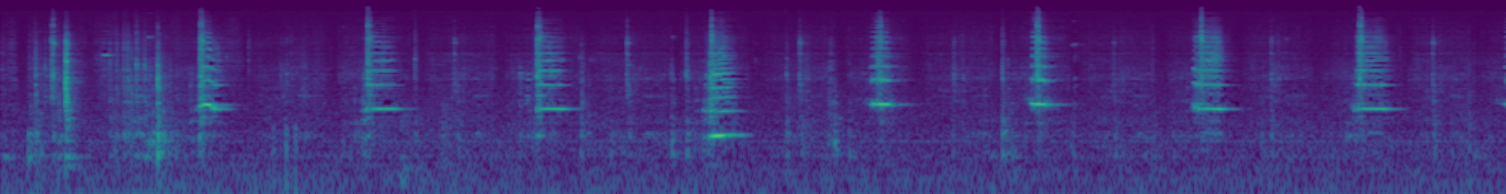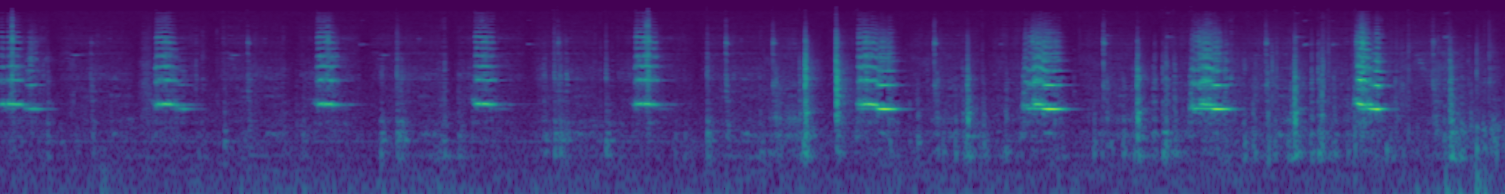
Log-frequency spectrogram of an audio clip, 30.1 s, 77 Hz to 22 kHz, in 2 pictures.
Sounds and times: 0.4s Squeaking a metal handle on a lawnmower 2.4s
3.6s Squeaking a metal handle on a lawnmower 4.1s
5.3s Squeaking a metal handle on a lawnmower 5.8s
8.7s Squeaking a metal handle on a lawnmower 9.1s
10.3s Squeaking a metal handle on a lawnmower 10.8s
11.9s Squeaking a metal handle on a lawnmower 12.4s
13.5s Squeaking a metal handle on a lawnmower 14.1s
15.0s Squeaking a metal handle on a lawnmower 16.0s
16.6s Squeaking a metal handle on a lawnmower 23.0s
23.6s Squeaking a metal handle on a lawnmower 30.0s

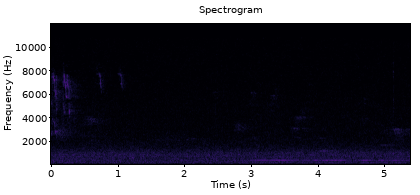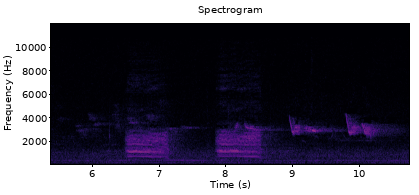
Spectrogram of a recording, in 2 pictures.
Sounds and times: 6.5s carrion crow 8.7s

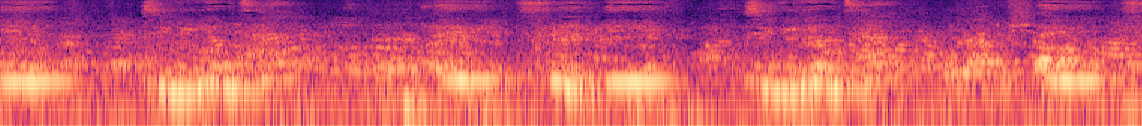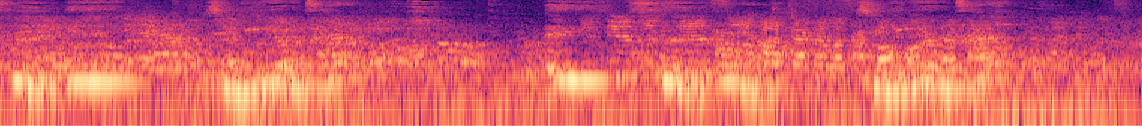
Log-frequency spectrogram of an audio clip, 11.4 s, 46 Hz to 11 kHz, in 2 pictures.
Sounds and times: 0.0s electronic announcement system 1.5s
0.0s diners talking 11.4s
2.2s electronic announcement system 4.6s
5.2s electronic announcement system 7.6s
8.4s electronic announcement system 10.8s

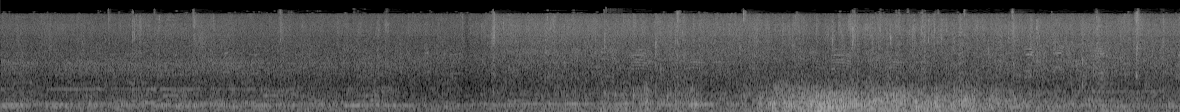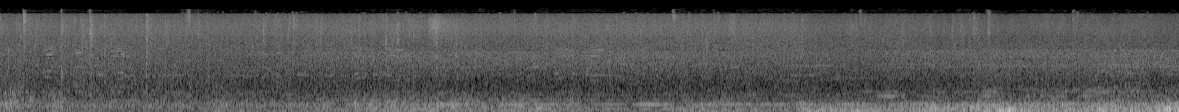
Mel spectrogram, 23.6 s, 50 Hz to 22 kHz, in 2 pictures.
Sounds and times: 0.0s rain 23.5s
0.0s synths 23.5s
0.0s voices 23.5s
4.9s thunder 23.5s

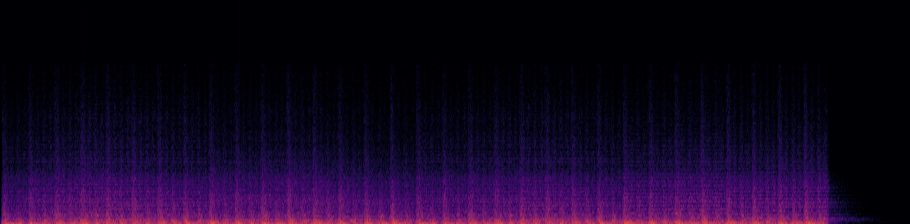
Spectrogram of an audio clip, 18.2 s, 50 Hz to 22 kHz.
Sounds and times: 0.0s basses 16.6s
0.0s cellos 17.0s
0.0s violins 17.0s

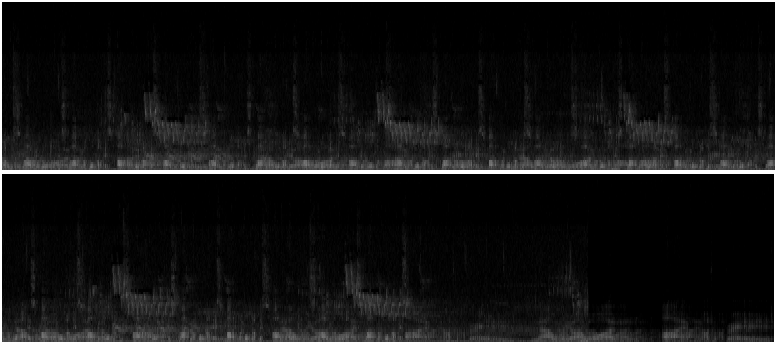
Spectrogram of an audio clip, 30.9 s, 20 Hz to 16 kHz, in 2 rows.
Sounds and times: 0.0s bird sounds 30.5s
0.0s looped and modified vocals 30.9s

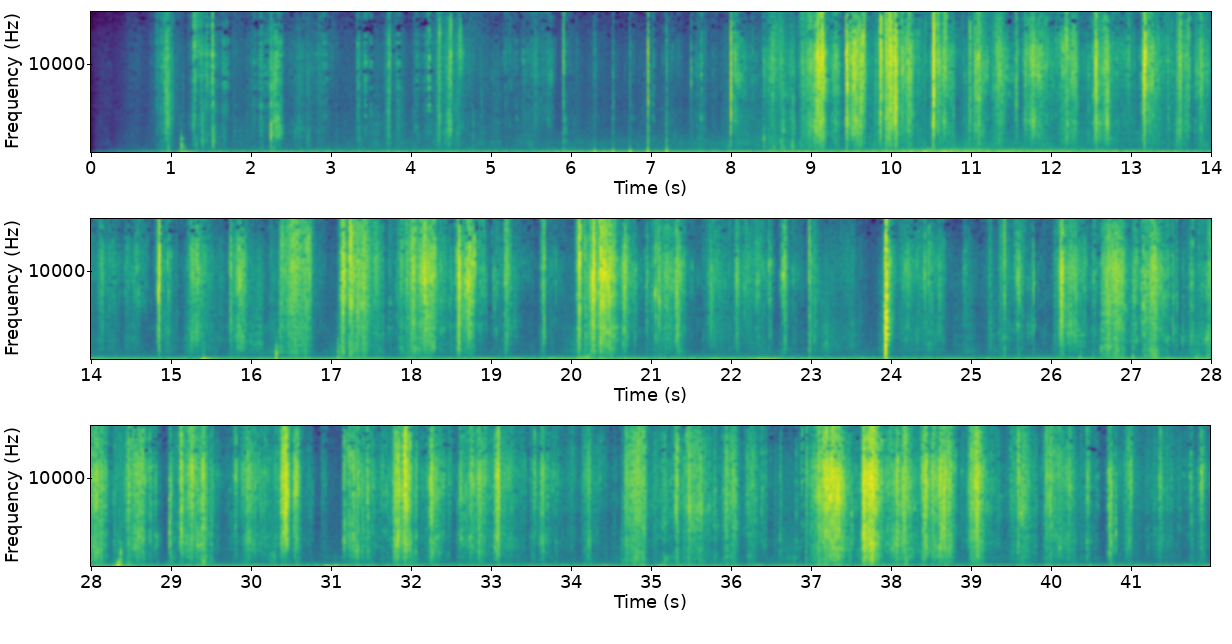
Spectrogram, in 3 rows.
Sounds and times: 0.9s rake 41.9s

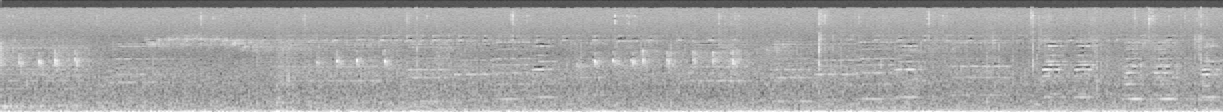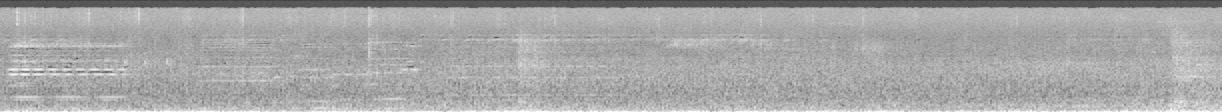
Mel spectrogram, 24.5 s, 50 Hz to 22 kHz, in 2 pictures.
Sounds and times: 4.0s kid playing accordion somewhere far in an appartment 19.6s

